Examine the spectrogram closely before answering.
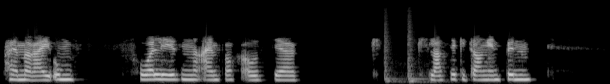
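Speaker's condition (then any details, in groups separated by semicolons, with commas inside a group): Stuttering; covert stuttering hidden over ten years, avoided words anticipated to be stuttered; no longer hidden, reads Gospel in church, practices reading at home beforehand; reading aloud in church not stutter-free; blocks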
